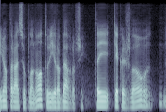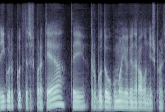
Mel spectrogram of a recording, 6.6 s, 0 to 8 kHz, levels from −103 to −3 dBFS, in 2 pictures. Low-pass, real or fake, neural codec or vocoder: 7.2 kHz; fake; codec, 16 kHz, 0.3 kbps, FocalCodec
